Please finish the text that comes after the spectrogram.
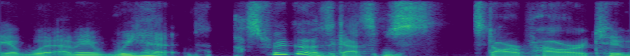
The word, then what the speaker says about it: Oswego: And also, like, I mean, Oswego's got some star power too, man.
